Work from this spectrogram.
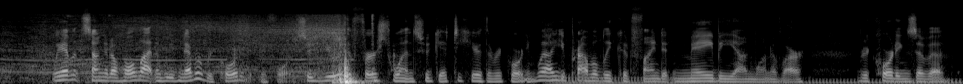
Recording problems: traffic noise; very loud; throughout; 4 dB above the speech

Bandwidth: 15.5 kHz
